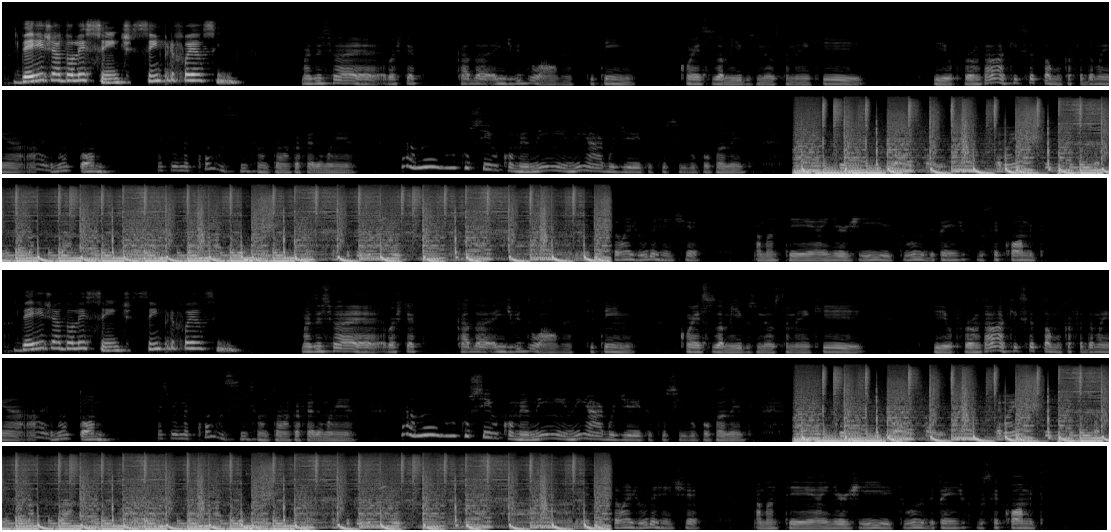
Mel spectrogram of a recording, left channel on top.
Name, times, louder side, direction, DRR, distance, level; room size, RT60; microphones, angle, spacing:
voice 1, 0.1-2.4, left 8 dB, 90° left, 0.4 m, -26 dB
voice 2, 3.0-4.2 4.6-6.3 6.8-8.6 9.3-12.2 12.6-14.6 15.1-23.8 24.4-29.1 29.7-32.6, right 1 dB, 35° right, 6.3 m, -39 dB
sound 1, 19.0-28.2, equal, 5° left, 0.6 m, -22 dB
head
